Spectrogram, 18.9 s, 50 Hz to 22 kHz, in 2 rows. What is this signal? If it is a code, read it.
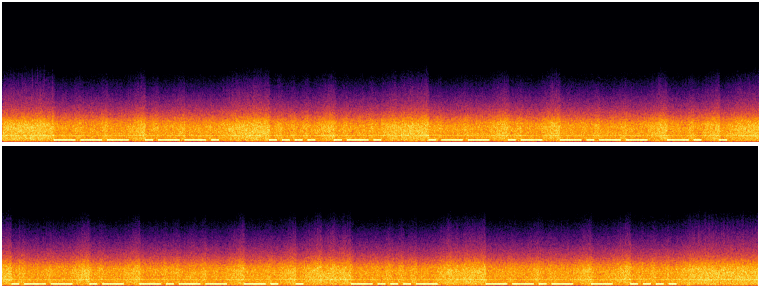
Morse code, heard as a keyed tone, hand-sent with a paddle, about 15 wpm, 450 Hz, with radio static and a steady whistle near 1140 Hz. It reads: OP HR WAYNE WAYNE <BT> QTH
